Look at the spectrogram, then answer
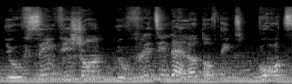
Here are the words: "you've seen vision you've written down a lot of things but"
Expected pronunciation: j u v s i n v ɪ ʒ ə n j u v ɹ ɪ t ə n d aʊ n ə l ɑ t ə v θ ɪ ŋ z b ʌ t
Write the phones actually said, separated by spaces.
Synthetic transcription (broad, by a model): j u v s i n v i ʃ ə n j u v ɹ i t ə n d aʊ ə l ɑ t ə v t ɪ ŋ s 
